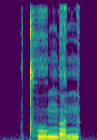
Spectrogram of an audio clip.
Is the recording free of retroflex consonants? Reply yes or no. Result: yes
